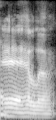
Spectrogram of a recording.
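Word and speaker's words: RLAM: É assim que pronuncia? Relan, isso.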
